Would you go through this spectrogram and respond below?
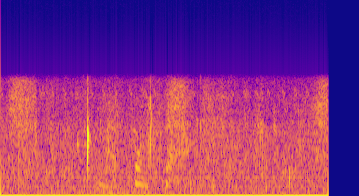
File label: Spanish Word; bridgeton cemetary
